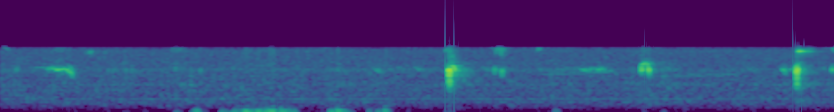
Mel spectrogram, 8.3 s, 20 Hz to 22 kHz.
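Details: Peregrine falcons at the nest during a supper feeding in Trzebież, 17-05-21: scattered short, harsh calls, some falling in pitch, spaced over several seconds, with low dull thumps and scraping from movement at the nest.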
